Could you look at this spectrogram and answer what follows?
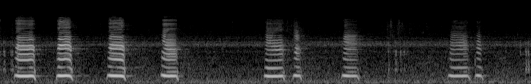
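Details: Siamese fireback, Thailand's national bird, at Sakaerat Biosphere Reserve in Thailand, giving nasal, horn-like toots, about eight in five seconds, some in quick pairs, over a faint steady insect hum.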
